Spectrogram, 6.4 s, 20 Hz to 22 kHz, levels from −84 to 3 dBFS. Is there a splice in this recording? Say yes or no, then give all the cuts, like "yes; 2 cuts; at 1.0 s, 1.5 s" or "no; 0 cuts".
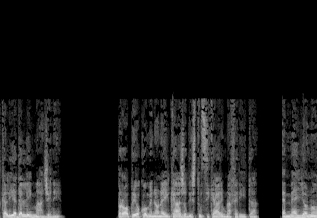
no; 0 cuts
